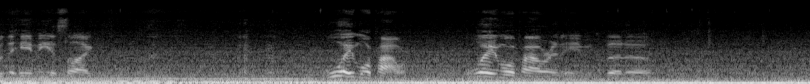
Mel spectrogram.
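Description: A man laughs nearby.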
